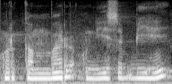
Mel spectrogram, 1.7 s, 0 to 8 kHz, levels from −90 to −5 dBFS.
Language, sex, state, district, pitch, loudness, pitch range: Hindi, male, Arunachal Pradesh, Longding, 145 Hz, -13 LUFS, 140-155 Hz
